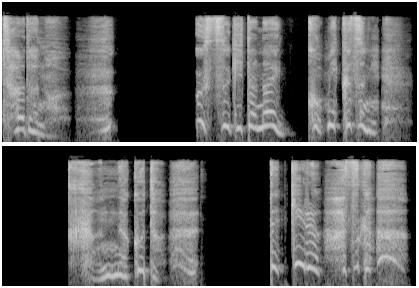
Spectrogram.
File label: DEAD JP; GF Alarm; Alchemist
